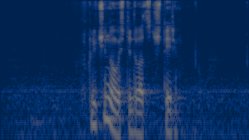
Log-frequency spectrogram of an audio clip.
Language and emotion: Russian, neutral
